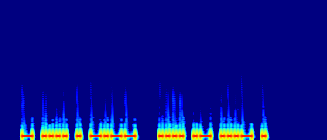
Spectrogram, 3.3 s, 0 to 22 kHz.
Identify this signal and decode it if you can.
Morse code, heard as a keyed tone, about 34 wpm, 700 Hz. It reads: THEY HAVE
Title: Sets of 2 Words 35wpm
